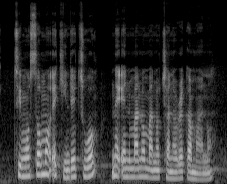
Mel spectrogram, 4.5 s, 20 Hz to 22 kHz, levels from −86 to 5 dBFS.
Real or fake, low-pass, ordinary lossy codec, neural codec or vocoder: real; none; none; none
